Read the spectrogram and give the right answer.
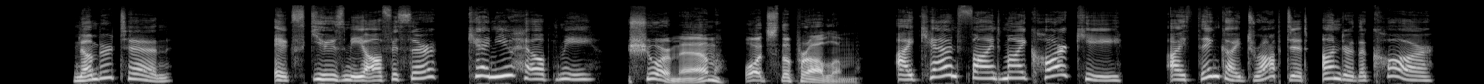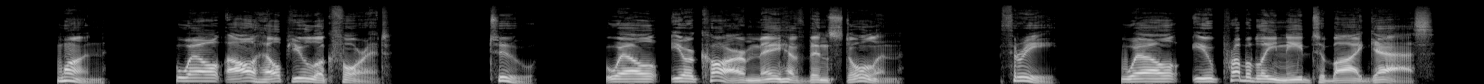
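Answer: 1: Well, I'll help you look for it.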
